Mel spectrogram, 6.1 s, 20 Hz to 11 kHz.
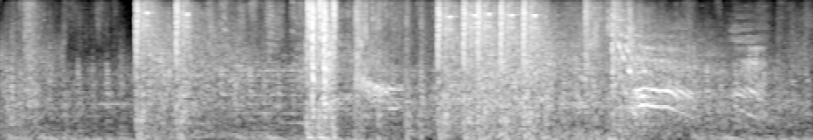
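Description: Rapid gunfire from a Mass Effect 3 firefight, dense bursts and impacts crowding together under a steady layer of combat noise, with a voice briefly heard amid the shooting.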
